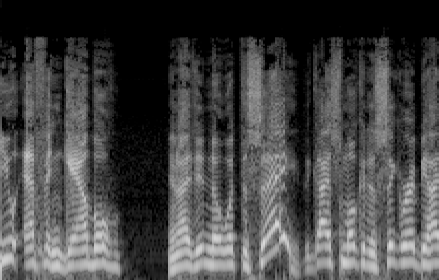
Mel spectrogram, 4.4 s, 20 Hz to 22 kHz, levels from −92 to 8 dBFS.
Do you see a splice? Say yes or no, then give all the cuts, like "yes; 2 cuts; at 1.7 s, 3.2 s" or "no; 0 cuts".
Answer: no; 0 cuts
